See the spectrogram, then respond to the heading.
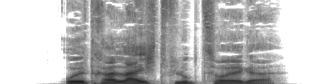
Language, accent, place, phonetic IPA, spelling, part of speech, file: German, Germany, Berlin, [ʊltʁaˈlaɪ̯çtfluːkˌt͡sɔɪ̯ɡə], Ultraleichtflugzeuge, noun, De-Ultraleichtflugzeuge.ogg
- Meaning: nominative/accusative/genitive plural of Ultraleichtflugzeug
